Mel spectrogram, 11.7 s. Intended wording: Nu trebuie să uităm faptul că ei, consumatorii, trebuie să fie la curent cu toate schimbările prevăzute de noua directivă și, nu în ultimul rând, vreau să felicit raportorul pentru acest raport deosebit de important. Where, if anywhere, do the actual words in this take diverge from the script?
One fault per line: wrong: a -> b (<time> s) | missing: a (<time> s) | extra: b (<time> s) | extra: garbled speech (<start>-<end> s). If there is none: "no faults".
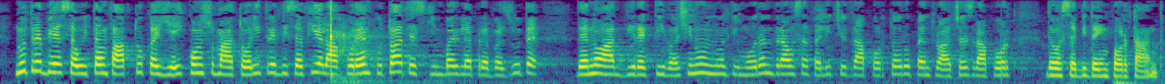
no faults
